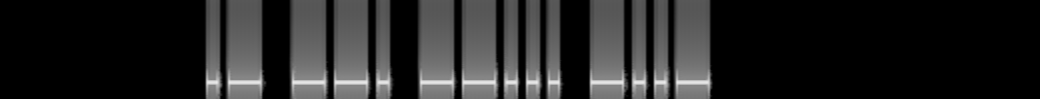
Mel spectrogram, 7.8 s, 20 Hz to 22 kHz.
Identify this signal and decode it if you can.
Morse code, heard as a keyed tone, about 15 wpm, 700 Hz. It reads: AG7X
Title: USA Call Signs - 4 Characters - Repeated 3x - 15wpm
